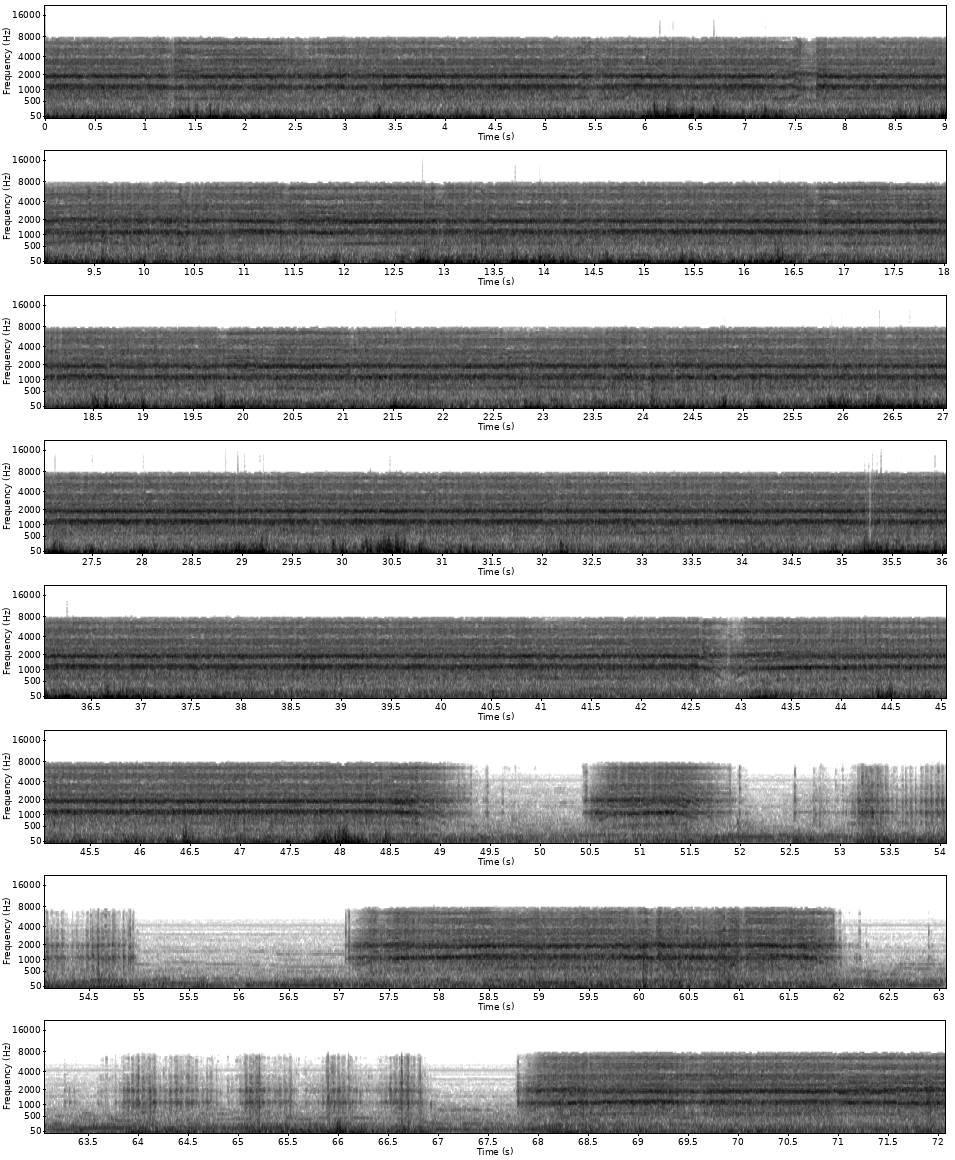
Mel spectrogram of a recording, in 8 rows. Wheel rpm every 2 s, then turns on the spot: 160, 160, 160, 160, 160, 160, 160, 160, 160, 160, 160, 160, 160, 160, 160, 160, 160, 160, 160, 160, 160, 120, 160, 160, 60, 50, 10, 10, 50, 160, 140, 10, 20, 20, 140, 160.
52-56 62-66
